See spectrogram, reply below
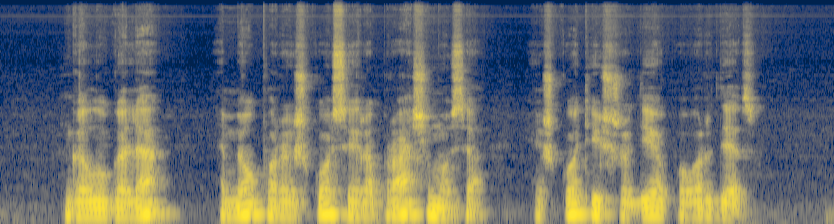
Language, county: Lithuanian, Vilnius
